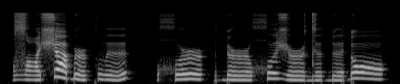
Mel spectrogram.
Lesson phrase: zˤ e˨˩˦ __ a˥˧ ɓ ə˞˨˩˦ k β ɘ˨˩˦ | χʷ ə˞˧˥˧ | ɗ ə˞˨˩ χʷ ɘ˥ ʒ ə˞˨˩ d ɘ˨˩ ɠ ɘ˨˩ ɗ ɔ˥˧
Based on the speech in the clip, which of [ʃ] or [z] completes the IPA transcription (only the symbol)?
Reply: ʃ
